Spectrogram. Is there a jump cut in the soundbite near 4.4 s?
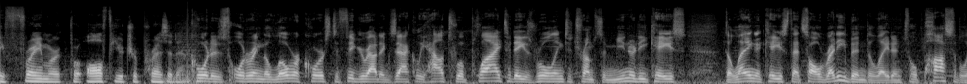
no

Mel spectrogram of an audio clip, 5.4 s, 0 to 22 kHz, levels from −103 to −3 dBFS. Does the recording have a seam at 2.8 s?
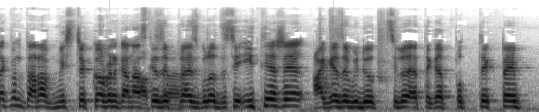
no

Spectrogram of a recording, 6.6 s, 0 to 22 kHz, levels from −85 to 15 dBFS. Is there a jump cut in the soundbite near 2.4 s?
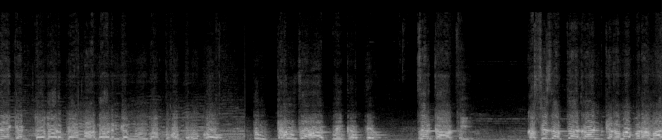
yes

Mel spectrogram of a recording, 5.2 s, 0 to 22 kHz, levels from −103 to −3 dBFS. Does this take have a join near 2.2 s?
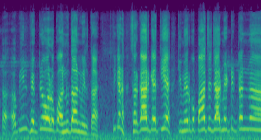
no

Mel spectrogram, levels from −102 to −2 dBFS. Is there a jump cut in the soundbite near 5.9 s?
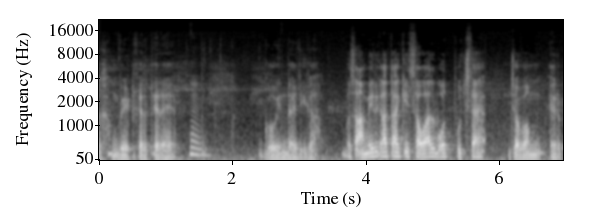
yes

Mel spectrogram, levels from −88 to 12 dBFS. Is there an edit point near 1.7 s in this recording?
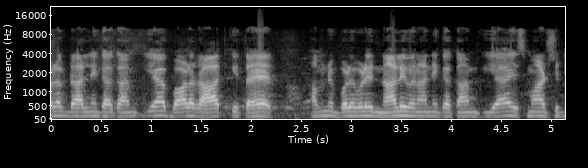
no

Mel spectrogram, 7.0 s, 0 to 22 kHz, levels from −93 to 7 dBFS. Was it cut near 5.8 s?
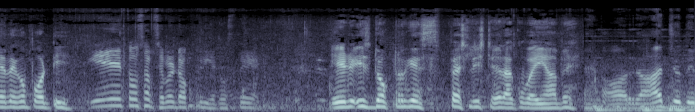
yes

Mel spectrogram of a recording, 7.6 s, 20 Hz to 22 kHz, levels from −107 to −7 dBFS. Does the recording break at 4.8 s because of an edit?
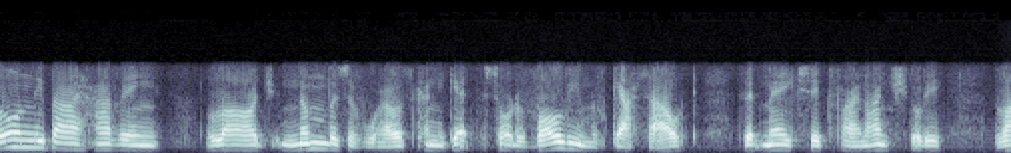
no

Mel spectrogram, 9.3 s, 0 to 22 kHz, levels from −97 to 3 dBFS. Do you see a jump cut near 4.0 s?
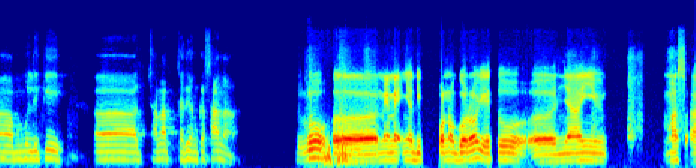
yes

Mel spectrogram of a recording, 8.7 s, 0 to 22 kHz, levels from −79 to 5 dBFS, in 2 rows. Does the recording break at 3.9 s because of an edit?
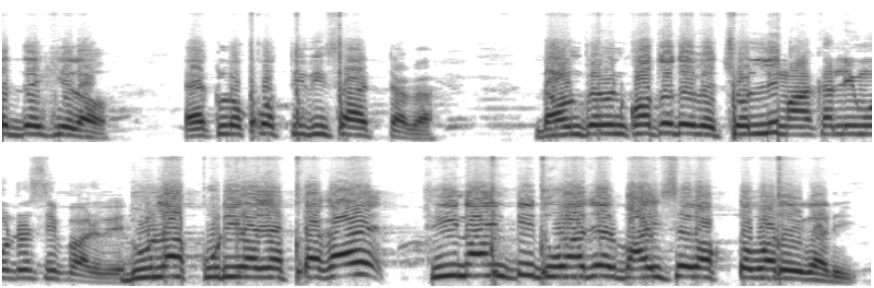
yes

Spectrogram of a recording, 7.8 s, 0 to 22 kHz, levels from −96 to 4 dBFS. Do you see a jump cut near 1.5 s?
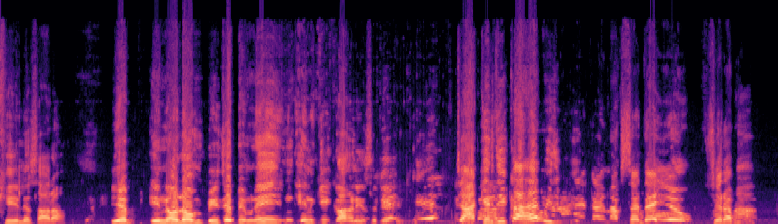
no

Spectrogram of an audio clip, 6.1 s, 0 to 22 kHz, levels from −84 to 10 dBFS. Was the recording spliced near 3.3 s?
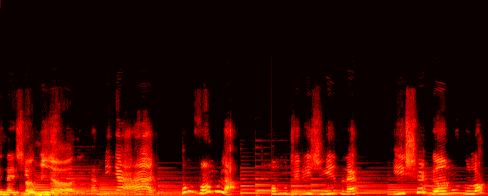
yes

